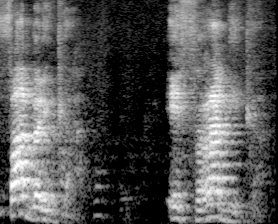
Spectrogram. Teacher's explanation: metatesi, che significa cambio di posto di una consonante. Generalmente la R, infatti si chiama anche R ballerina.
